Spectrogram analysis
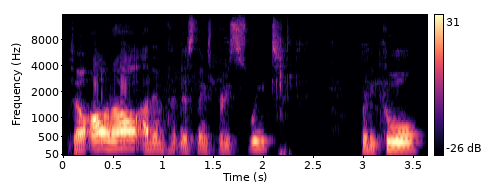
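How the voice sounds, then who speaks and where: Male product reviewer, voice a bit on the high side, informal and unscripted, walking through features with repetitive patter. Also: moderate pace, mellow. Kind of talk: casual hands-on product demonstration.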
